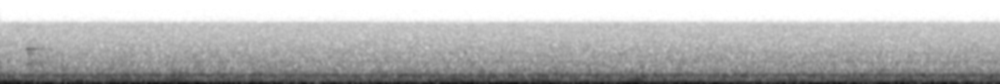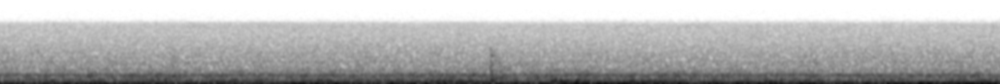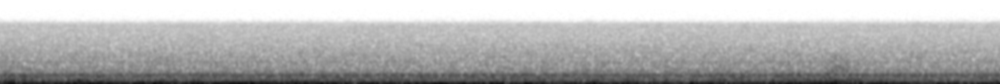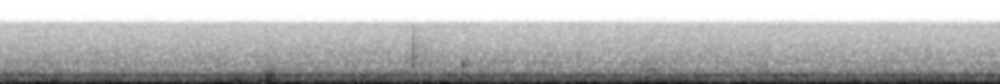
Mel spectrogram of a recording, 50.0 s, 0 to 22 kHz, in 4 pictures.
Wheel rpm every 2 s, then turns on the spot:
0, 0, 0, 0, 0, 0, 0, 0, 0, 0, 0, 0, 0, 0, 0, 0, 0, 0, 0, 0, 0, 0, 0, 0, 0.
none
